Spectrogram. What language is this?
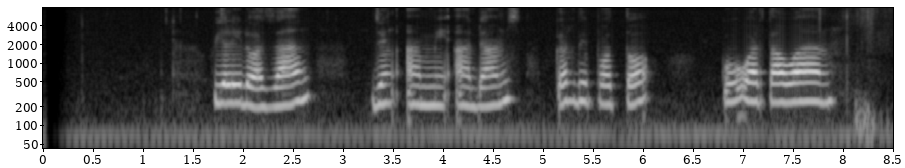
Sundanese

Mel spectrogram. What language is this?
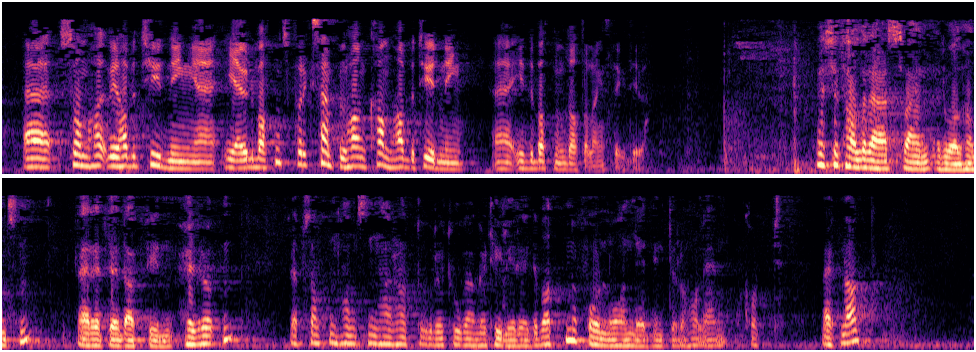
Norwegian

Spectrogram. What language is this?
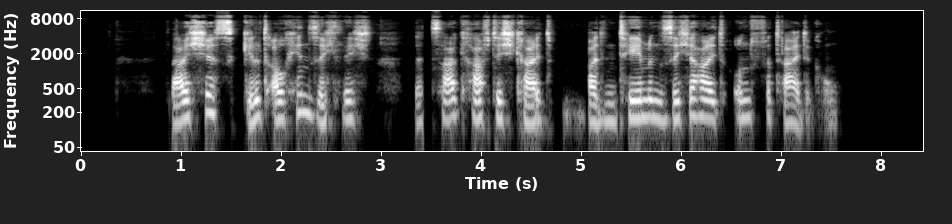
German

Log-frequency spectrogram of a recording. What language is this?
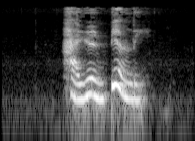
Chinese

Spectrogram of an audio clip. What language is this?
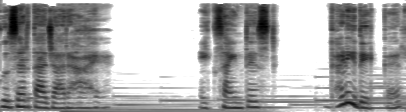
Hindi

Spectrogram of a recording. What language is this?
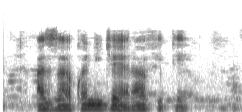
Kinyarwanda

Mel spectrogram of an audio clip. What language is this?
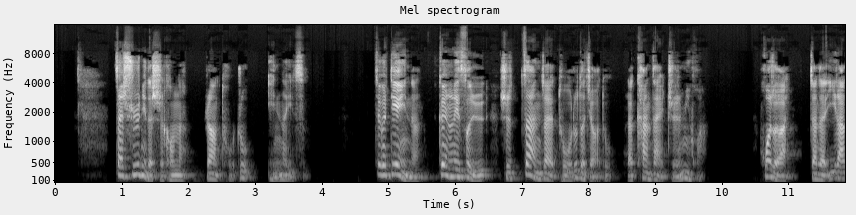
Chinese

